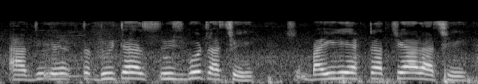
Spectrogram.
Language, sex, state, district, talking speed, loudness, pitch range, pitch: Bengali, female, Assam, Hailakandi, 140 wpm, -14 LUFS, 235-270 Hz, 255 Hz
